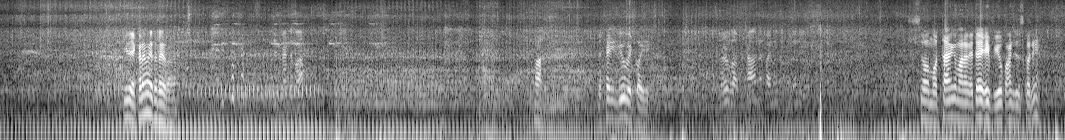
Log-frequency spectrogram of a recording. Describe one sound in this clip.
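A motorcycle engine runs with a low, steady putter.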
